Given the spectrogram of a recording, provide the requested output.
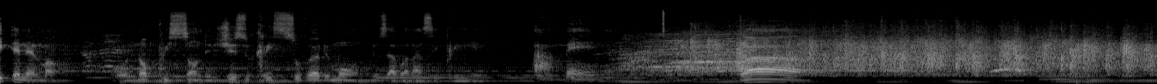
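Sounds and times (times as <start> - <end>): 
speech: 0.0 - 6.8, 7.4 - 8.2
audience applauding: 6.2 - 11.5.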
